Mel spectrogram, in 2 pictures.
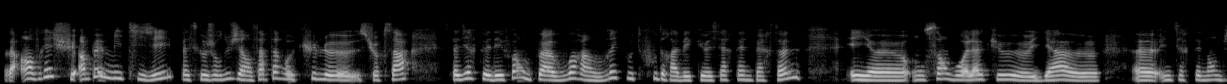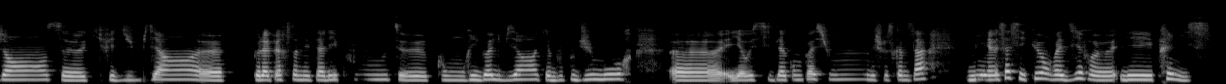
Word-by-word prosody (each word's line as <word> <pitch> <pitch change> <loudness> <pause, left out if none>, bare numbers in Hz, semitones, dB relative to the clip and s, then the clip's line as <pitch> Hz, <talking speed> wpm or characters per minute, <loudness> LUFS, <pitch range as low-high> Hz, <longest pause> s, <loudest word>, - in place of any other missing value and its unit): Ben, - - +2
en 265 - +4
vrai, 305 +8 0
je - - -10
suis - - 0
un 230 - +3
peu - - 0
mitigée 275 - -2
parce 215 -1 -4
qu'aujourd'hui, 220 +2 0
j'ai 250 - +1
un 205 -3 +1
certain 235 +7 -2
recul, 240 +1 -2
heu, 155 - +3
sur 205 0 -5
ça, 230 +4 +1 0.4
c'est-à-dire 265 +5 +1
que, 245 - +4
des 215 0 +6
fois, 305 +8 -2
on 285 - -1
peut 225 - +2
avoir 210 +6 +2
un 190 -4 0
vrai 290 +11 -1
coup 280 -2 -5
de 260 - -14
foudre 245 -6 -4
avec, 190 +1 0
heu, 195 -1 +3
certaines 210 +1 -4
personnes 215 +10 -1 0.5
et 205 -2 +7
heu, 185 -1 +5
on 205 +1 -2
sent, 255 +5 -1
voilà, 215 +1 +3
qu'il 220 -4 +2
y 195 - +1
a, 205 0 +4
heu 175 0 +2 0.4
heu, 190 -1 +5
une 205 +1 -2
certaine 205 -1 -4
ambiance, 215 +1 -2
heu, 190 -1 +2
qui 185 - -24
fait 210 - -3
du 195 +1 -8
bien, 225 +2 -2 0.2
heu, - - -2 0.3
que 205 - +3
la 205 0 +5
personne 215 0 -2
est 205 0 -4
à 200 - +3
l'écoute, 225 +1 -7
heu, 195 -2 0
qu'on 200 -2 -5
rigole 210 +2 +2
bien, 225 +3 -1
qu'il 210 - -1
y - - 0
a - - -8
beaucoup 200 +2 -9
d'humour, 230 +3 -1 0.4
heu 190 - +3
et - - -1
il - - 0
y 100 - +4
a - - +2
aussi 205 0 -4
de 200 - -12
la 205 -1 +1
compassion, 230 +2 -6
des 210 - -4
choses 210 0 -12
comme 210 -1 -3
ça, 240 +5 +1 0.4
mais 215 +1 +2
heu, - - +3
ça 305 +7 +2
c'est 245 -6 -3
que, 270 - -4
on 265 -3 +1
va 220 0 +4
dire, 240 +4 -2
heu, 195 0 +1
les 215 0 +4
prémices 210 -7 -3
215 Hz, 225 wpm, -23 LUFS, 200-230 Hz, 0.5 s, et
